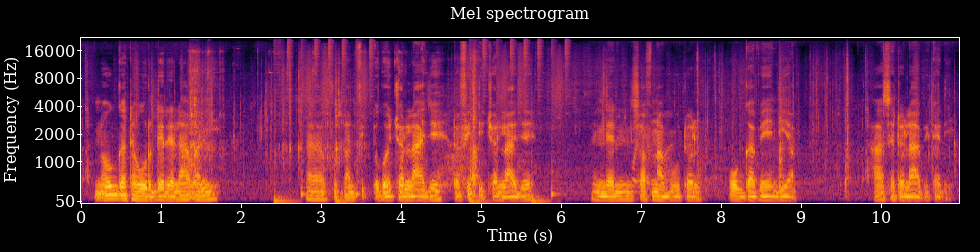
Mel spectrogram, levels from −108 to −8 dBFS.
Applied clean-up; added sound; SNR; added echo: none; Bass drum / Snare drum / Drum kit + Mechanisms; 13 dB; none.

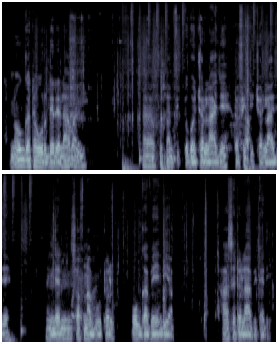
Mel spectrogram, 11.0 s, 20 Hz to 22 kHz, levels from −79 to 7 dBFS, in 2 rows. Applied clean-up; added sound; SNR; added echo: classical method spectral subtraction.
